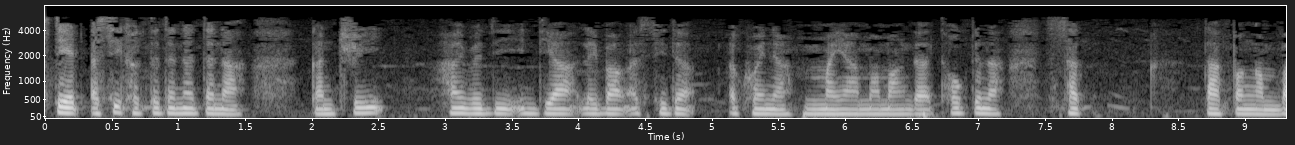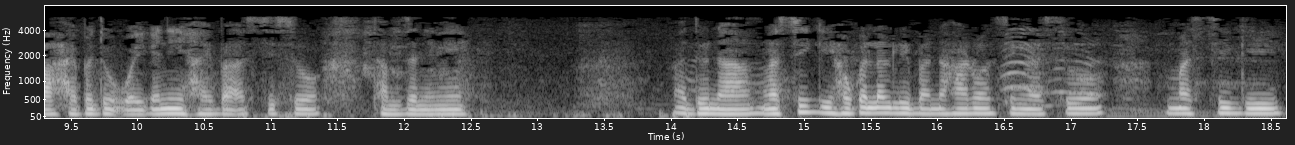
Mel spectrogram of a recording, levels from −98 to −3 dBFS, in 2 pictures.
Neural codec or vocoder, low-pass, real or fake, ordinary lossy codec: none; 7.2 kHz; real; MP3, 24 kbps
